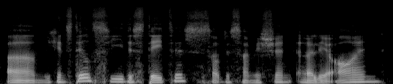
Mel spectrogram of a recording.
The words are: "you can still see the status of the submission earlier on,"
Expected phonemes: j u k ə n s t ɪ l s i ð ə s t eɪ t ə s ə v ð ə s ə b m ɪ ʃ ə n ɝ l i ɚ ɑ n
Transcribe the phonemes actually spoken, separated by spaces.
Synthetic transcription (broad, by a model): j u k ə n s t ɪ l s i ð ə s t eɪ t ə s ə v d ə s ə b m ɪ ʃ ə n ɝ l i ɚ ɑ n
